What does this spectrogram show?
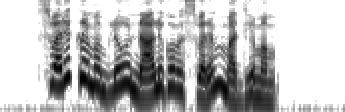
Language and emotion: Telugu, neutral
